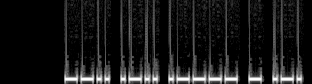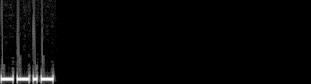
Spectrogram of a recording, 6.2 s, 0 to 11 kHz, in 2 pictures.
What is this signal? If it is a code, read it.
Morse code, heard as a keyed tone, about 30 wpm, 700 Hz. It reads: ZL1TRQ
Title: DXCC-100 Call Signs - 6 Characters - Repeated 2x - 30wpm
